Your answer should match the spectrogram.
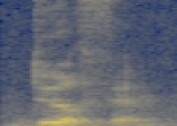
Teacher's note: la r alemana es gutural con la parte de bien atrás de la garganta abajo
